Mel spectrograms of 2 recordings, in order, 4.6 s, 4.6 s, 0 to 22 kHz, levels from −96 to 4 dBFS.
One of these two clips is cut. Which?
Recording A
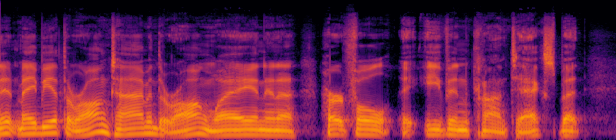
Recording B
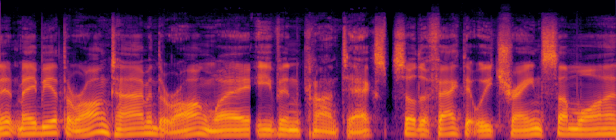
B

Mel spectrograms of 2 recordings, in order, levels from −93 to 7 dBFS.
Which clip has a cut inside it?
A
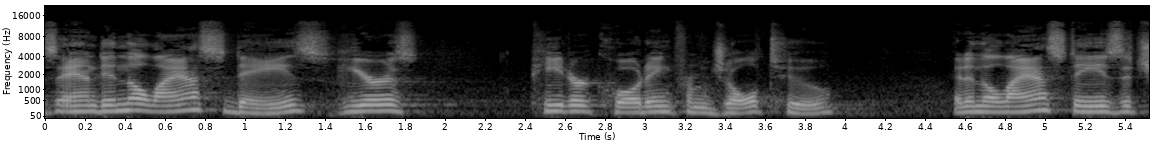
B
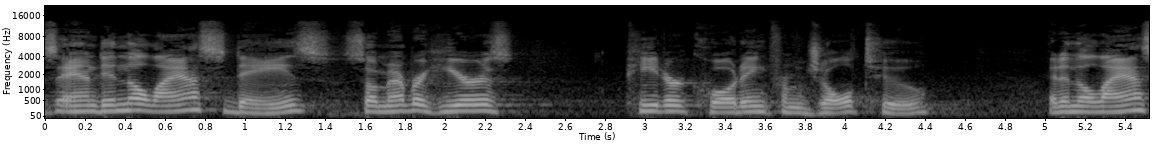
A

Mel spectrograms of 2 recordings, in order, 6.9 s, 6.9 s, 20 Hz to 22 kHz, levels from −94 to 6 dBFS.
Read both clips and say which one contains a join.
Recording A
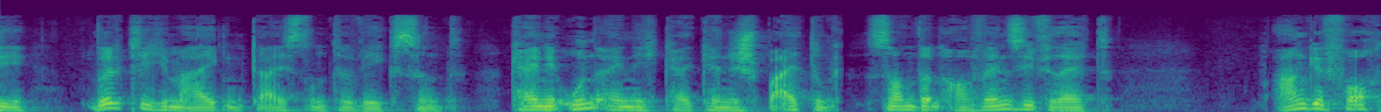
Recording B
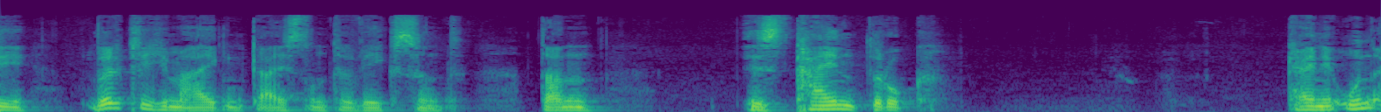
A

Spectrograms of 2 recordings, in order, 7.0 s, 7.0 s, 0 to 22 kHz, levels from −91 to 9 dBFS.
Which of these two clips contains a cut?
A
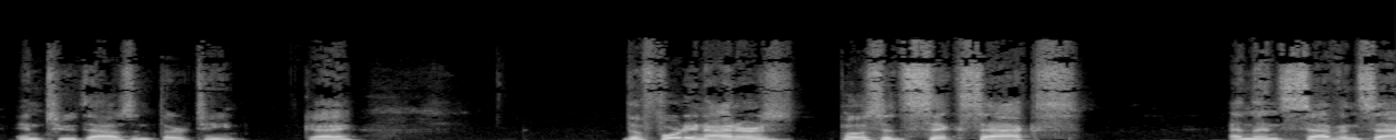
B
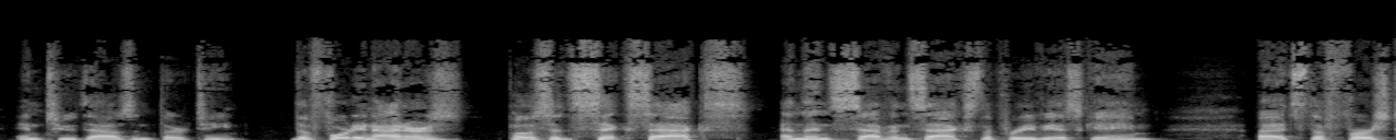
B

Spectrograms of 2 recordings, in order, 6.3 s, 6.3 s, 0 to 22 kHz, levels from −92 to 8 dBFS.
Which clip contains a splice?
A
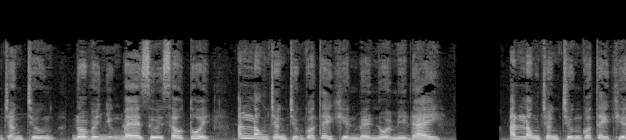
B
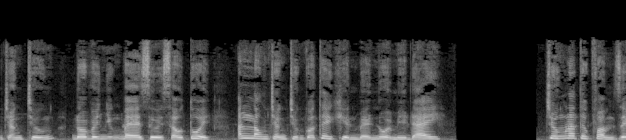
A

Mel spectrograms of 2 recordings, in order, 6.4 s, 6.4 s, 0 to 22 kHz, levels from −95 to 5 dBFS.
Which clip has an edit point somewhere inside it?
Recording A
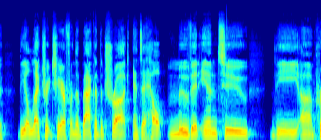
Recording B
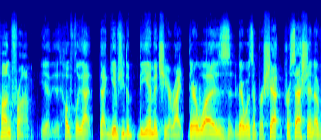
B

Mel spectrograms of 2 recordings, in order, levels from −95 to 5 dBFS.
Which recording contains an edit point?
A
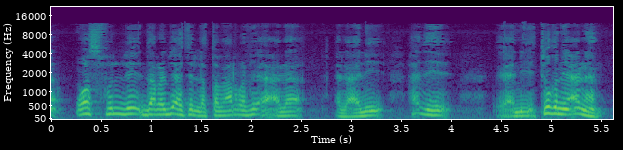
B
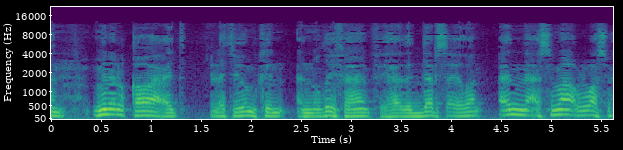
A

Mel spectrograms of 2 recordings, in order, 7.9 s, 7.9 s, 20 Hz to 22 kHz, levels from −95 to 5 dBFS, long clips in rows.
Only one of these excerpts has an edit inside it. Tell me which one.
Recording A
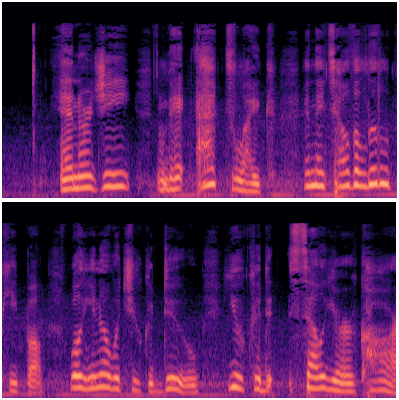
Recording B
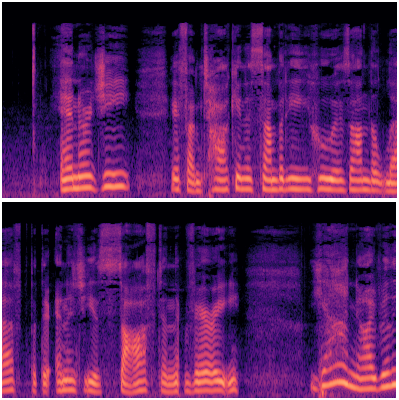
A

